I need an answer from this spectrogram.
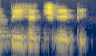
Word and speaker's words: phat: So here we have to use this Mahaprana, Pa. That's why PHAT. We have given that. In Sanskrit or in that Hindi word we can easily understand, but in English we can only explain to that extent. So it is Phat. So PHAT, Phat. That is how it has to be pronounced.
